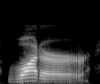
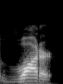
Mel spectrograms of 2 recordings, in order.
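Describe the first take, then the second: First: The final er sound is pushed and held long. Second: The final er sound is stopped quickly. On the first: The speaker calls it wrong. "instead of saying water and really er pushing in on that" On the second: The speaker calls it right. "it's water. Okay, stop it quicker"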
